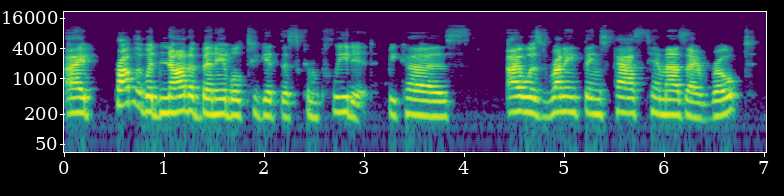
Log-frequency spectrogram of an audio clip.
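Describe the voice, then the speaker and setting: A woman's voice: medium pitch, normal speed, sharp tone. Guest, woman author; earnest, encouraging, plainspoken interview answers.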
